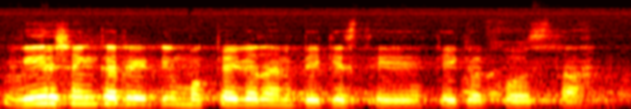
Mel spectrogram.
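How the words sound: It is read flatly, like an interview question.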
